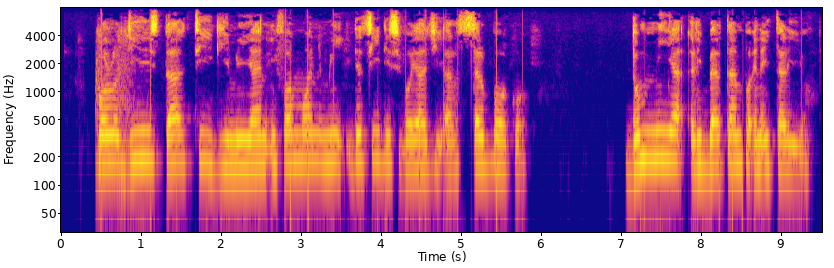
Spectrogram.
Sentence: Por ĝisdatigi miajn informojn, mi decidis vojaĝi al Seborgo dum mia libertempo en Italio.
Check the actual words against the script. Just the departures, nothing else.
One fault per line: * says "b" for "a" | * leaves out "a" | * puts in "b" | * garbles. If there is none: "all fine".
all fine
